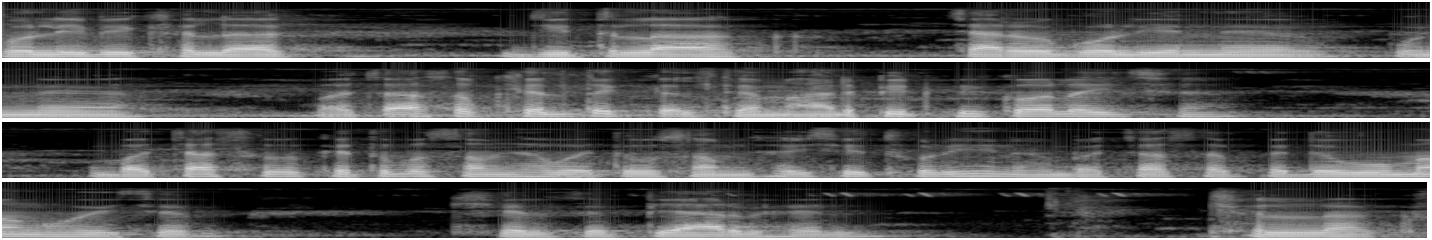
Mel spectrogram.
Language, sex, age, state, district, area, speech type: Maithili, male, 30-45, Bihar, Muzaffarpur, rural, spontaneous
